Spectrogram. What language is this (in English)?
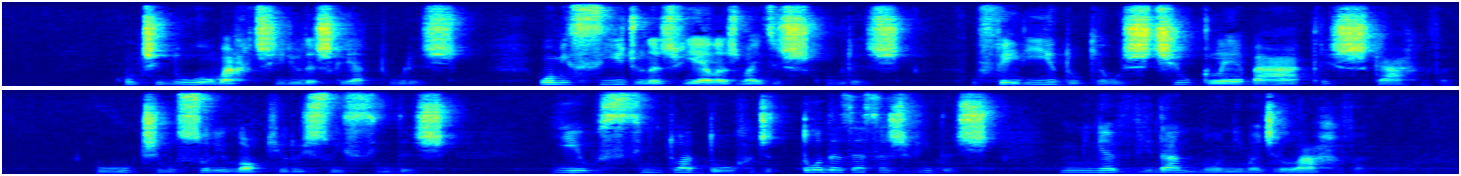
Portuguese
